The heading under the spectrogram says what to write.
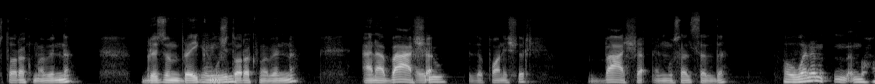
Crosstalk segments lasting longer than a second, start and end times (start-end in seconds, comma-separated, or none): none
